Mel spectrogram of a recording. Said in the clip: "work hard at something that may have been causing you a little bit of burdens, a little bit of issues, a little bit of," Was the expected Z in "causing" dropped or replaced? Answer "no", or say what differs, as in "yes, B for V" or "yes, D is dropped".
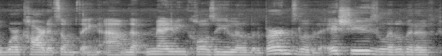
no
